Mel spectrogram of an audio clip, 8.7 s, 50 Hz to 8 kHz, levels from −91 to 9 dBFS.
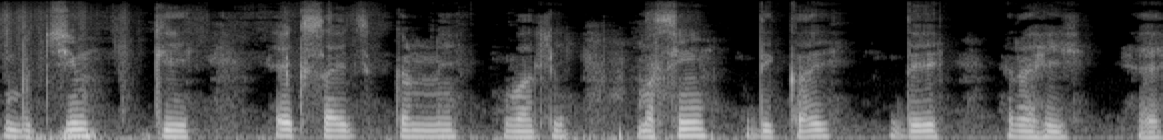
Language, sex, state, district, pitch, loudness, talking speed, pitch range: Hindi, male, Rajasthan, Bikaner, 125 Hz, -18 LUFS, 70 wpm, 115-130 Hz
